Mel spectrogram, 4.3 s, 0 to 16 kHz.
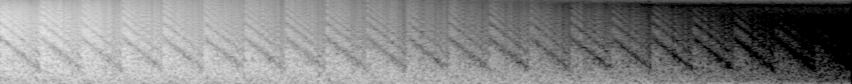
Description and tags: Retro, Explosion 04
Retro, explosion!
This sound can for example be triggered when a target is destroyed - you name it!
If you enjoyed the sound, please STAR, COMMENT, SPREAD THE WORD!🗣 It really helps!
retro, bomb, blow-up, death, game, blow, detonate, explode, destroy, boom, explosion, up, demolish, destruct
